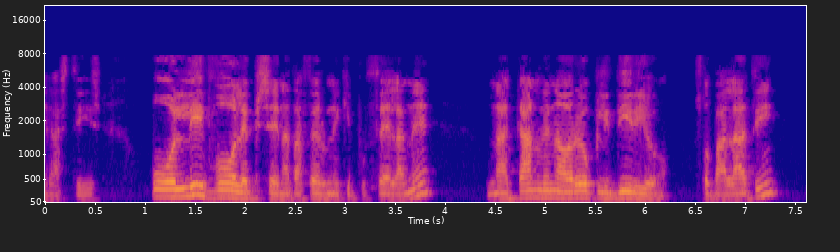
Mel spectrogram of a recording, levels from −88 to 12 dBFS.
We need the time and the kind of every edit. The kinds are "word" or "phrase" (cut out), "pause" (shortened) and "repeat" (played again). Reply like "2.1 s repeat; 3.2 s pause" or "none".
none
